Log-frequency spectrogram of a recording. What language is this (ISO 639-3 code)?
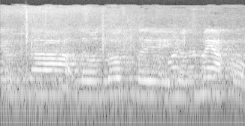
heb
